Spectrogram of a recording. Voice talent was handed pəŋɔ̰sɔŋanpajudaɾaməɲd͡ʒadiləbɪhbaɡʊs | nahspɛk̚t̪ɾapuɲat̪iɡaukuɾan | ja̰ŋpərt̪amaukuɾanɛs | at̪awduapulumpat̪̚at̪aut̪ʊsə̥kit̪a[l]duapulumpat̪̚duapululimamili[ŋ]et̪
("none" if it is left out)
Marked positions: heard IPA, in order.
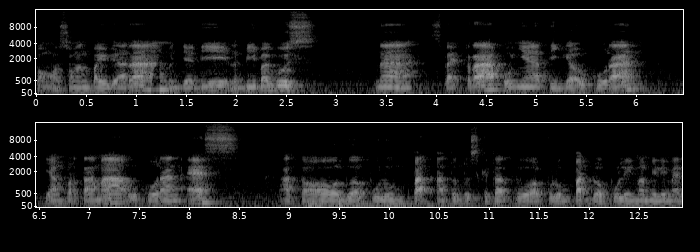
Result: r, m

